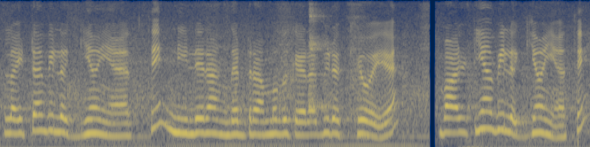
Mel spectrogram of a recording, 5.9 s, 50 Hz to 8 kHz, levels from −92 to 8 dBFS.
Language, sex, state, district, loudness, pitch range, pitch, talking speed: Punjabi, female, Punjab, Pathankot, -14 LUFS, 235-265 Hz, 250 Hz, 185 wpm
